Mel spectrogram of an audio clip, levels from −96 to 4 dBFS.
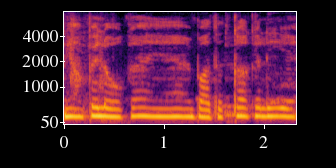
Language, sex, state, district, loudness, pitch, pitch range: Hindi, female, Delhi, New Delhi, -14 LUFS, 215 Hz, 210-220 Hz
